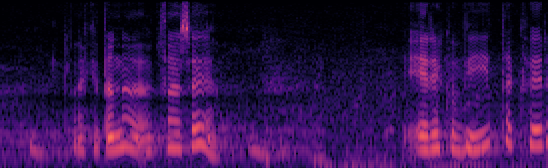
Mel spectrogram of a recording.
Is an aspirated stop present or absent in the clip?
present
